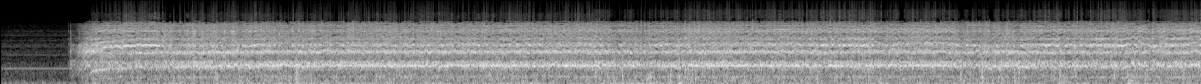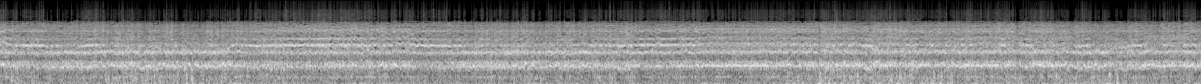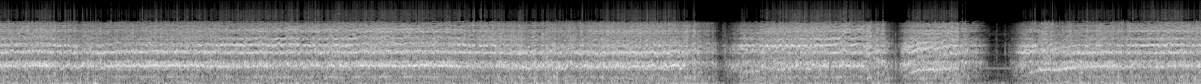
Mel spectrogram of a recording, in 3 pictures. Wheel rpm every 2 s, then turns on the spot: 110, 230, 230, 230, 220, 210, 210, 210, 210, 220, 230, 220, 230, 220, 220, 150, 140, 160.
none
